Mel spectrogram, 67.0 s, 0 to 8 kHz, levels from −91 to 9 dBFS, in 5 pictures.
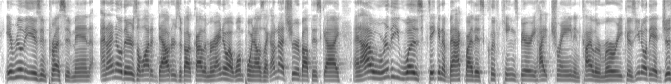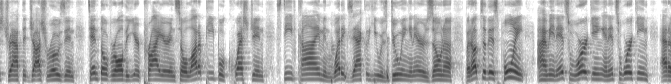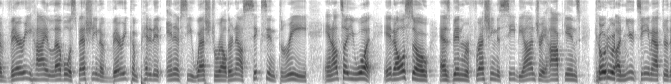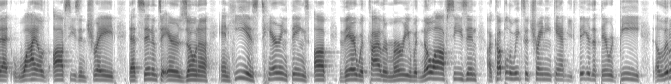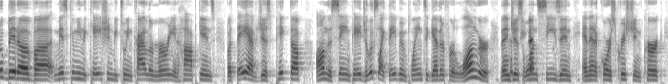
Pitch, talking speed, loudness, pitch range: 170 Hz, 180 wpm, -23 LUFS, 160-190 Hz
